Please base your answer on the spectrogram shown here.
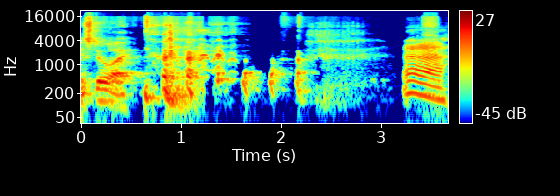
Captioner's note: both laughing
